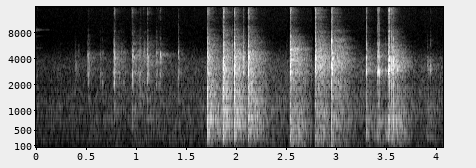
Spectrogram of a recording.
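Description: A steel padlock handled and set down on a concrete floor: a few light metallic clicks, then three groups of sharper clacks and knocks in the second half.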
